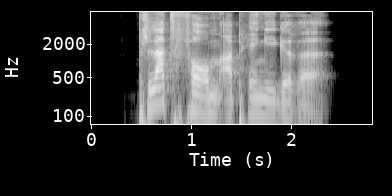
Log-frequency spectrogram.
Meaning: inflection of plattformabhängig: 1. strong/mixed nominative/accusative feminine singular comparative degree 2. strong nominative/accusative plural comparative degree
- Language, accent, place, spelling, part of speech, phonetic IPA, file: German, Germany, Berlin, plattformabhängigere, adjective, [ˈplatfɔʁmˌʔaphɛŋɪɡəʁə], De-plattformabhängigere.ogg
